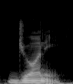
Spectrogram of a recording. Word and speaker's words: Johnny: h 不发音，n e n 是两个 n 和 y 读 n e n，Johnny Johnny，美式发音是 j a j Johnny Johnny，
